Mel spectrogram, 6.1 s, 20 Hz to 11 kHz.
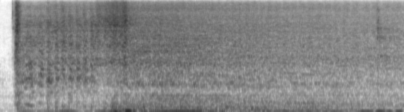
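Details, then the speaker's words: Mercedes 500SL V8 that had refused to start, heard after repairing the fuel pump connector: the pumps prime, then it fires on the first crank and settles into a steady, deep idle. The earlier suspect, the fuel pump relay, was not the cause. "Au quart de tour, et voilà, problème résolu."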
